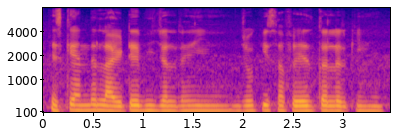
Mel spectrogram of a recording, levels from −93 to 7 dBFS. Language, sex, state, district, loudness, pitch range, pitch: Hindi, male, Uttar Pradesh, Lalitpur, -17 LUFS, 130-140 Hz, 135 Hz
